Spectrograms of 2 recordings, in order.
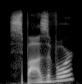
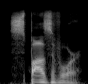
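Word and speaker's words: սպասավոր: It's three clean sounds. Spazavore. Spa. Give it a try. Spazavore.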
